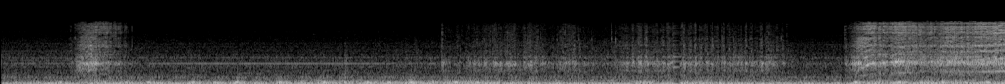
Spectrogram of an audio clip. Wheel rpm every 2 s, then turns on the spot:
10, 0, 10, 20, 110.
4-8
